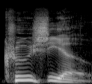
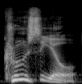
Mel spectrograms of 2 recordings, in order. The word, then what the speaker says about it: crucio: crucio crucio crucio หรือ crucio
